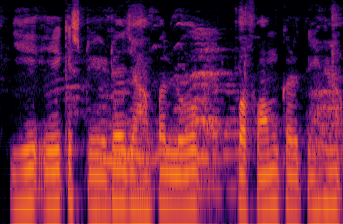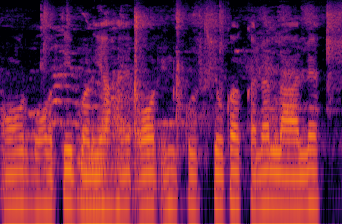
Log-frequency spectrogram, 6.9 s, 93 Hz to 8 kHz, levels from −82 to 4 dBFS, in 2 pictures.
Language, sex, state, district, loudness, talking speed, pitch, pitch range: Hindi, male, Uttar Pradesh, Jyotiba Phule Nagar, -24 LUFS, 175 wpm, 125 Hz, 125-130 Hz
